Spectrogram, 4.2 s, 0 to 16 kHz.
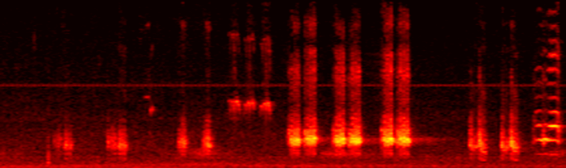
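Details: Great reed warbler singing in Voronezh, Russia, recorded in 2012: harsh, grating croaky notes, single and in doubled pairs, with short gaps and a thin high squeak in between, growing louder towards the middle.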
